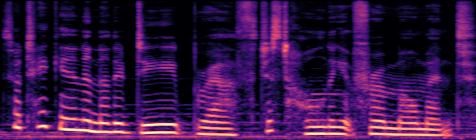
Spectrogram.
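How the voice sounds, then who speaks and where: A woman's calm, soothing tone at a very slow pace, with music in the background. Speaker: meditation guide. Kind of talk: guided meditation. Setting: studio recording with background music. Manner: slow, calm, soothing.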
